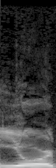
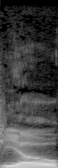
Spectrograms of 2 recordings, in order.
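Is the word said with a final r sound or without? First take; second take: with r; without r. First: The word ends with a clear r sound. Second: The word ends in a vowel with no r. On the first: "it stops being your" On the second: "becomes yo"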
